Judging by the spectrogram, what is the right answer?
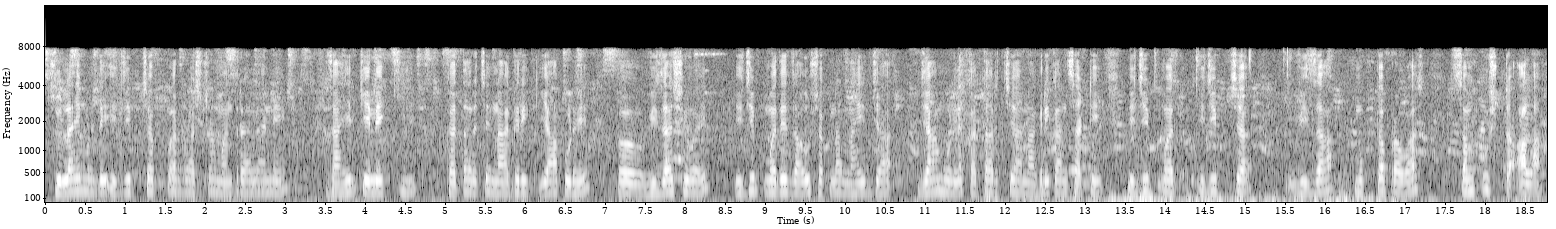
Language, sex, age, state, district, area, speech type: Marathi, male, 18-30, Maharashtra, Thane, urban, read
